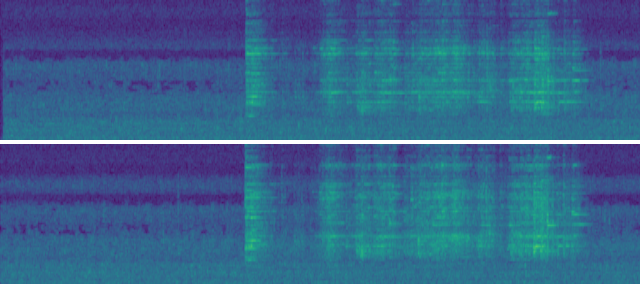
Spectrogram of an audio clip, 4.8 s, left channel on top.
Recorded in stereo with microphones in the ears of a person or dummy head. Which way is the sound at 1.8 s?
45° right (ahead or behind).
